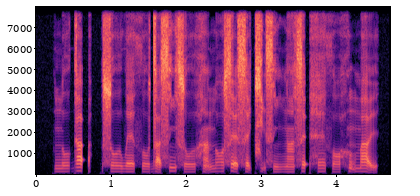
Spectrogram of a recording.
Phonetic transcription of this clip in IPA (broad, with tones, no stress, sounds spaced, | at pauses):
n o˨ ɡ ä˦ ʔ | sʰ o˨ ʊ̯ w ɛ˨ θ o˨ d ä̰˦˨ sʰ ĩ˦ sʰ o˨ ʊ̯ h ã˦˨ n ɔ˦ sʰ ɛ̰˦˨ sʰ ɛ̰˦˨ t͡ɕ ḭ˦˨ s ĩ˨ ŋ ã˨ s ɛ˦ ʔ h ɛ˦ θ ɔ˨ h ũ˦˨ m a̰˦˨ ɪ̯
